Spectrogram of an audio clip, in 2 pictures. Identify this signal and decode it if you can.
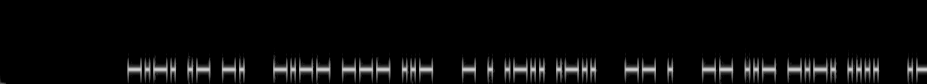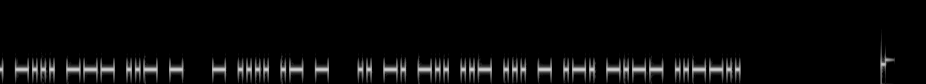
Morse code, heard as a keyed tone, about 28 wpm, 700 Hz. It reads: CAN YOU TELL ME MUCH ABOUT THAT INDUSTRY?
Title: Sentences from Top 1000 Words - Review Part 4 - 28wpm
